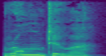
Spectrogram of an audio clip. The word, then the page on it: wrongdoer: British English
